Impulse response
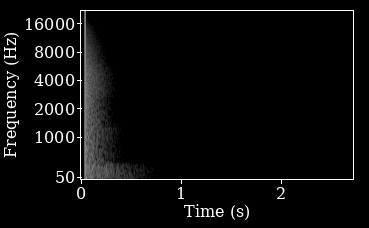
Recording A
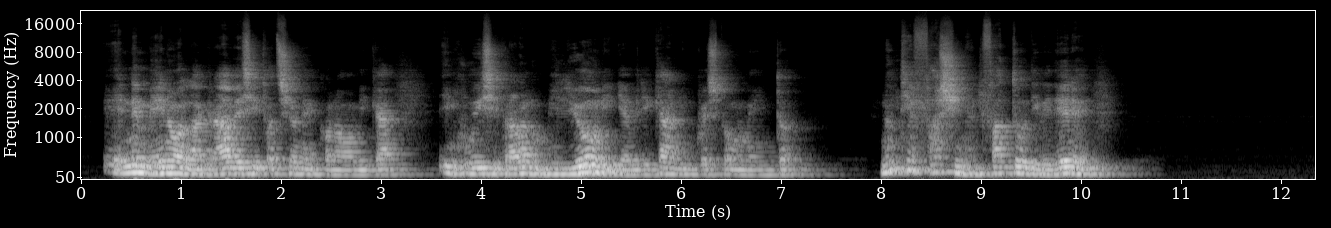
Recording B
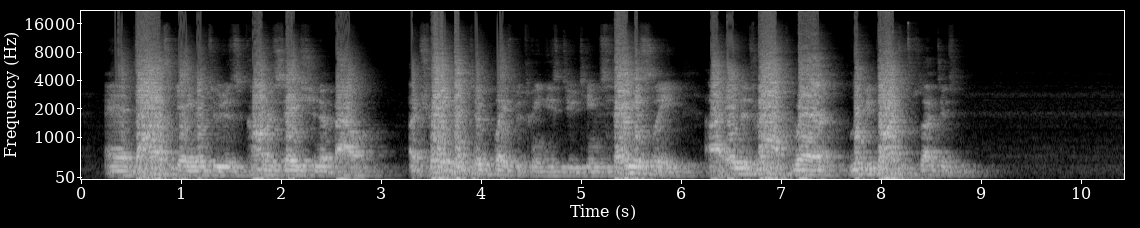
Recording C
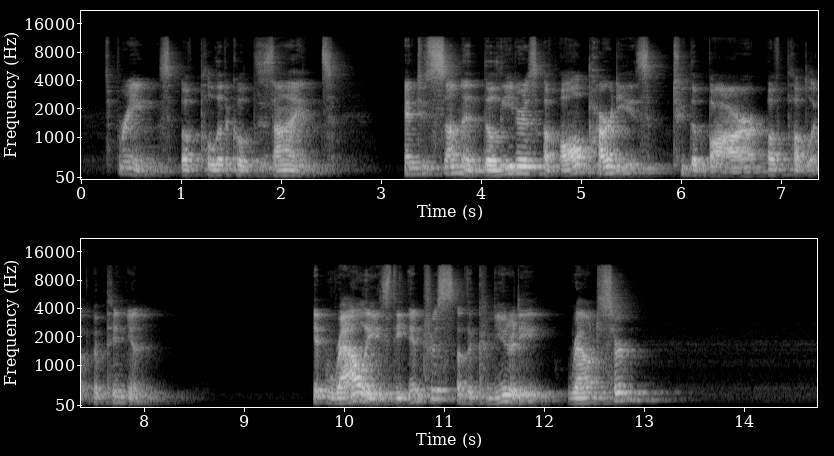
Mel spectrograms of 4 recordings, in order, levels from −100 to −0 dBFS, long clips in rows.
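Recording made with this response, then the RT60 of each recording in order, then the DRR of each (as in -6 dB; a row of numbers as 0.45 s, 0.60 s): C; 0.55 s, 0.55 s, 0.55 s; -6.5 dB, -14.5 dB, 0.5 dB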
